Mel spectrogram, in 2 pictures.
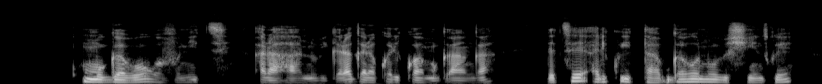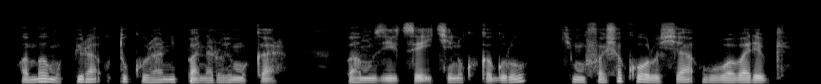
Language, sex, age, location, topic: Kinyarwanda, male, 18-24, Kigali, health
